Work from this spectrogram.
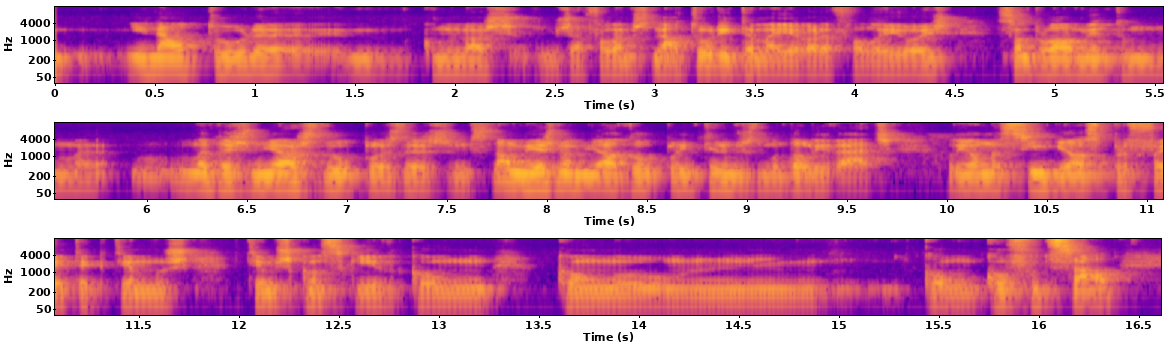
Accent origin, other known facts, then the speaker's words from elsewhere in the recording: Porto, Portugal; principalmente a nós que somos aqui do Porto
